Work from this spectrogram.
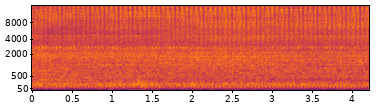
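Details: Mazdaspeed 3 with 18k miles idling with the defroster on: light, fairly steady clicking, roughly three a second, from beneath the TMIC area; exact source unknown, owner thinks it is abnormal.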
